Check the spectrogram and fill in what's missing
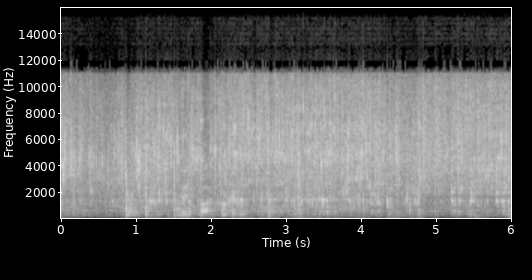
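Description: Cool tap water runs steadily while live lobsters are rinsed and cleaned at a sink for a Mother's Day lobster dinner, a continuous splashing stream with people talking over it throughout.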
